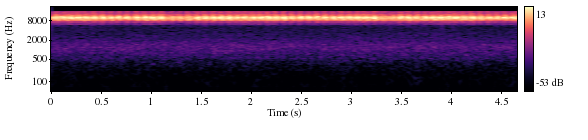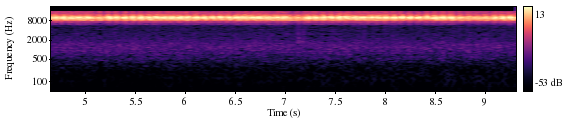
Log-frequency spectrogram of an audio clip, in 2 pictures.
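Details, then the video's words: Crickets chirping at night in a summer forest, many insects together: a steady, high, shimmering trill that never breaks, forming a dense continuous wall of sound with no other voices or noises. "Pure cricket music for 20 min"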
